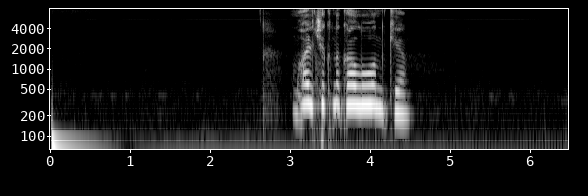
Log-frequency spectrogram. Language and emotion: Russian, positive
